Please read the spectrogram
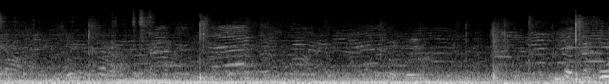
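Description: Scattered distant voices and calls from players and spectators over a steady low rumble, with a few faint clicks.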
